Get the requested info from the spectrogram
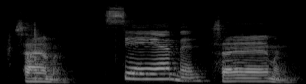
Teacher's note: Should we hear this L sound? Not at all. No, not at all. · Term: silent L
